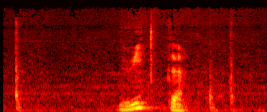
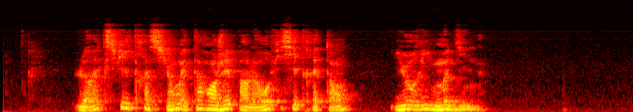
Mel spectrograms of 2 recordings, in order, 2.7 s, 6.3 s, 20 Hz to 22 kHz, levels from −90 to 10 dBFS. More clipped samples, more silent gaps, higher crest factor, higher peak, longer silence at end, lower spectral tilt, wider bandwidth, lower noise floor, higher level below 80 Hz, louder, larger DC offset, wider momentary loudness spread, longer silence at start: neither; neither; about the same, 20 dB vs 18 dB; second, -8 dBFS vs -4 dBFS; second, 0.35 s vs 1.45 s; about the same, -5.5 dB/octave vs -6 dB/octave; first, 16.5 kHz vs 9 kHz; second, -55 dBFS vs -63 dBFS; second, -60 dBFS vs -52 dBFS; second, -25 LUFS vs -21 LUFS; neither; first, 21 LU vs 8 LU; second, 0.15 s vs 0.75 s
